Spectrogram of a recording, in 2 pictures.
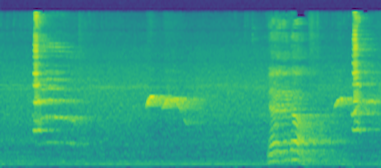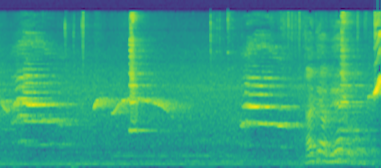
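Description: A chopi blackbird sings loud whistled and harmonic phrases, imitating the call of a great kiskadee.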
